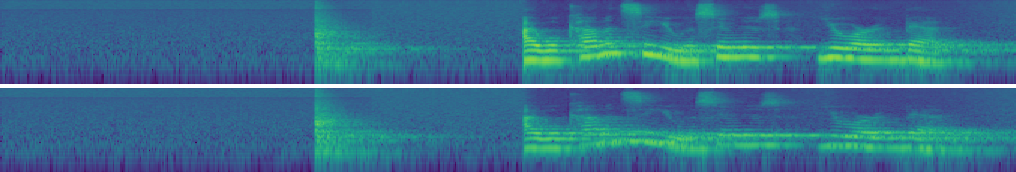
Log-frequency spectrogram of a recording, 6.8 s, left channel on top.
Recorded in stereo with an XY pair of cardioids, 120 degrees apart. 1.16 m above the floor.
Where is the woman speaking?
65° left, 0.8 m.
